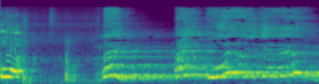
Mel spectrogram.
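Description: A man exclaims loudly, close by.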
